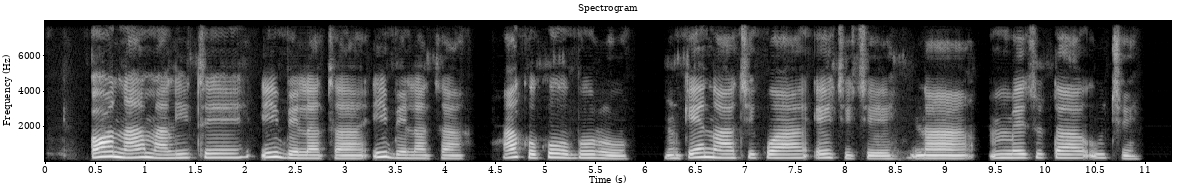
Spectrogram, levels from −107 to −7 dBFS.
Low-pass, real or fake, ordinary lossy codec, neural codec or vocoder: none; fake; none; codec, 16 kHz, 16 kbps, FunCodec, trained on Chinese and English, 50 frames a second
